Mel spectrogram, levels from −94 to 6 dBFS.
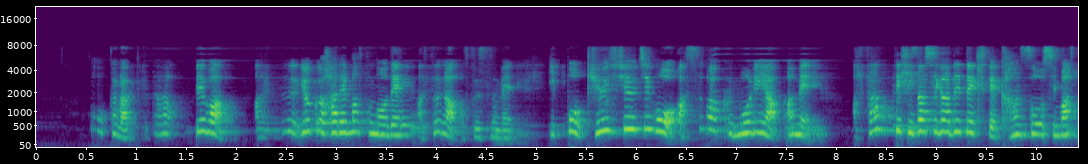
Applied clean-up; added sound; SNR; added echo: neural mask model DeepFilterNet 3.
